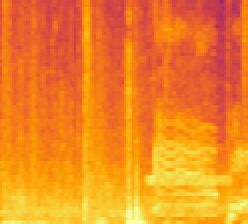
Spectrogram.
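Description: Armoured players crash together in a tackle.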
